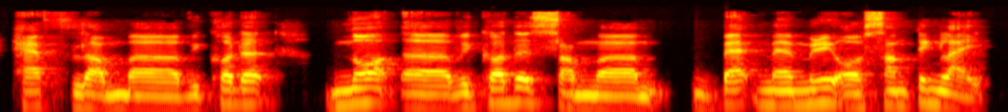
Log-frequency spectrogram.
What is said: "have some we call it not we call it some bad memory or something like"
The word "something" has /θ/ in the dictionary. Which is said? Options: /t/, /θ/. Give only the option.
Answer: /t/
